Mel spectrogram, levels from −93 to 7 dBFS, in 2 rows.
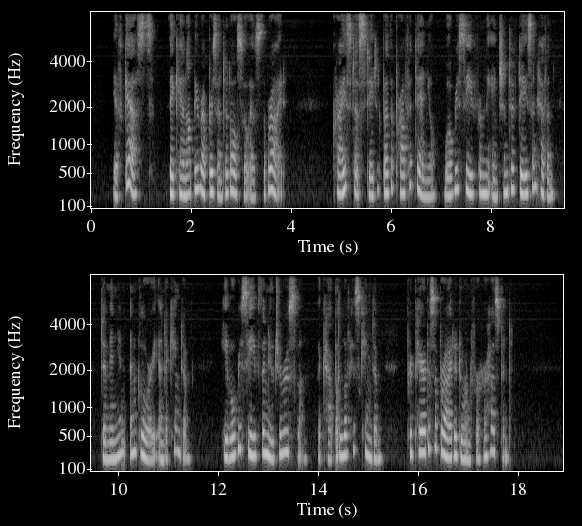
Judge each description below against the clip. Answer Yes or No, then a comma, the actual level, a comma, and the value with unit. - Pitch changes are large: No, average, 3.8 semitones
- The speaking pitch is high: Yes, high, 245 Hz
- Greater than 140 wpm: Yes, average, 165 wpm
